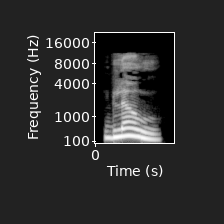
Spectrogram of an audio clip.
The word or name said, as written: ಗ್ಲೌ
